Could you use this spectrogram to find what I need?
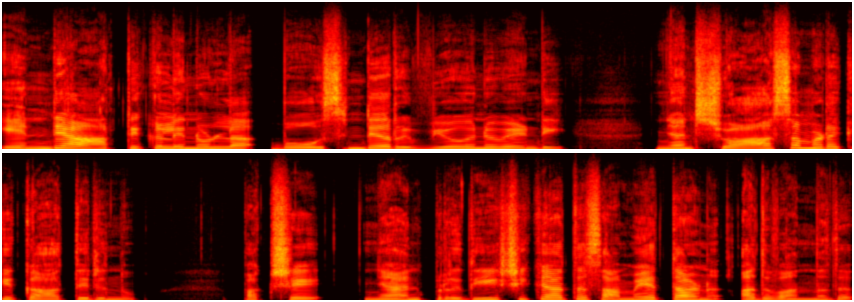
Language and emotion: Malayalam, surprised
